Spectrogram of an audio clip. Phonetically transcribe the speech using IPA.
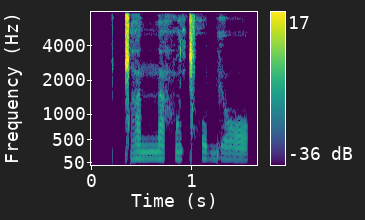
ɡ͡ǁ a nː a h ɔ̃ ǀʰ o bʲ ɔ

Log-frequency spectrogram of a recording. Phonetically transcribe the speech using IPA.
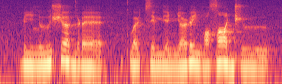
ɽ i l ɯ ʃ ɜ ɡ ə ɽ ɛ | kʷʼ a y̯ t͡s e mʲ a ɲ ɜ ɽ e ɲ ɯ zˤ i d͡ʒ ɯ

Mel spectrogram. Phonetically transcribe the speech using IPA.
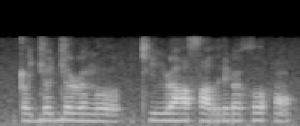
ʈ ɤ ɟ œ ɟ œ ɭ œ ŋ ɤ | cʰ i ŋ ɭ a sˤ a r ɾ i ɽ œ x ɤ h ɔ̃

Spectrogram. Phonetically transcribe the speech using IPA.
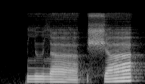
l ɯ l a | ʃ a

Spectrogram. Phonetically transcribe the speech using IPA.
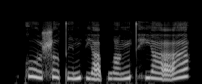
k o˥˧ ʊ̯ ʂ ɤ˥˩ t̪ i˧˥ n p j ä̰˨˩ p w ɑ˧˥ ŋ t̪ʰ j ä̰˨˩˦

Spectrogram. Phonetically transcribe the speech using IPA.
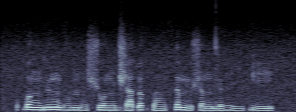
ɓ ʌ ŋ ɡ ʏ ŋ ɡ a̤ m a̤ ʃ o n d͡ʒ a ɗ ʌ k͡p a̤ θ ɛ m ʏ ʃ ʌ n d ʏ ɦ i̤ ɠ i

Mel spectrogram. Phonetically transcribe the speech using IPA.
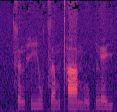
t͡s ɵ˨ n h iː˧ w t͡s ɐ˨˥ m t̪ʰ aː˧ m uː˨˥ p̚ ŋ e˥ j

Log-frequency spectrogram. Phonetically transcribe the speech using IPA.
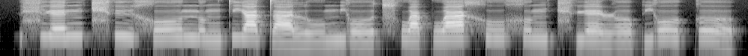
ɕ ɥ ɛ˥ n t͡ɕʰ y˥˩ x o˥ ʊ̯ n̪ ʊ˧˥ ŋ t̪ j ä˥˩ t̪ ä˨˩ l u˧˥ m j o˧˥ ʊ̯ t͡sʰ w ä˧ p w ä˥ x u˥ x ʊ˥ ŋ t͡ɕʰ ɥ ɛ˥˧ ɻ ɤ˥˧ p j o˥˧ ʊ̯ k ɤ˥˩

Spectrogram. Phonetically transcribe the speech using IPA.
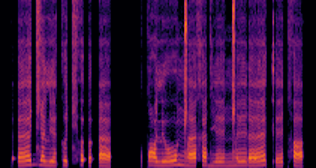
ʔ ɛː d͡ʑ æ lʲ ɛ k ə t͡ɕʰ ə ʔ ə ʔ æ | tˤ əː lʲ oː ŋ͡ǁ æ x æ d j eː ŋ͡ǁ eː ɾ ɛː kʼ e tʰ a

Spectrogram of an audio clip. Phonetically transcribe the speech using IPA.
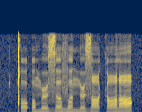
ǃ ɔ ʔ ɔ m ə˞ z ʌ v ʌ n ə˞ z ɑ k ɑ ɾ ɑ

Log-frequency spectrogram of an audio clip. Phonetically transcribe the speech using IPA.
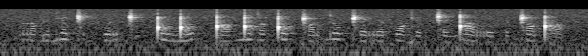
r ɒ ɡ ɛ d j ɛ ǁ ə b f o r ɡ͡ǁ ɑ b ǃ o ŋ͡ǃ ʊ | ŋ͡ǃ ɑ ŋ͡ǃ ə d ɒ ǃ ʊ b ǁ ɒ r d o ǁʰ ə r ɛ f ɒ ɡ j ɛ b ǁ ɛ ŋ͡ǃ ɑ r o x ə ǁ ɒ ŋ͡ǃ ɑ

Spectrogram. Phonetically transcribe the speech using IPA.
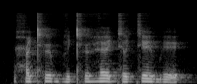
ħ ə cʰ ʏ bʱ ə cʰ ʏ ɦ ɛ c ə c e b e

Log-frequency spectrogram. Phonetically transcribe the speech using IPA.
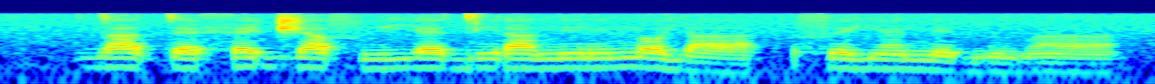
d a˧ t ɛ˧ h ɛ˦ d͡ʒ a˦˨ f i˨˦ j ɛ˧ d i˧ ɾ a˧ n i˧ ɾ ĩ˦ n ɔ˦˨ j a˨ | f e˧ j ɛ̃˧ n e˨ b ĩ˨ b ã˨

